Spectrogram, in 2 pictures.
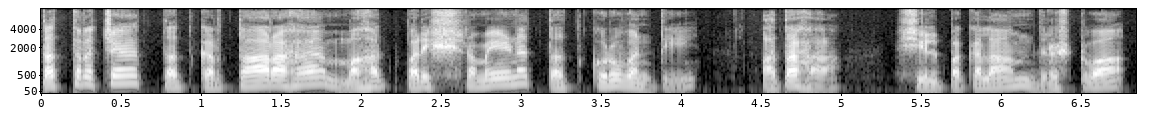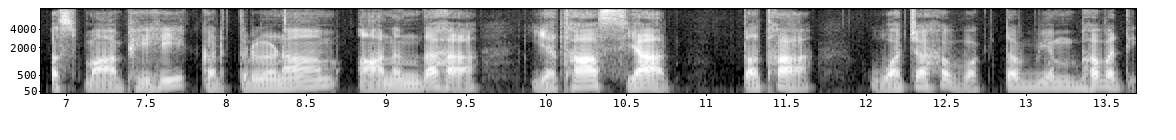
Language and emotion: Sanskrit, neutral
